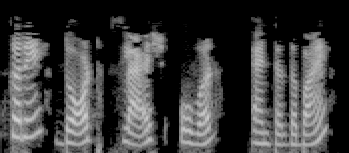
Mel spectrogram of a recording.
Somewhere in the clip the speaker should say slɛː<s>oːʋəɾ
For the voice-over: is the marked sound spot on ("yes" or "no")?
no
